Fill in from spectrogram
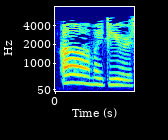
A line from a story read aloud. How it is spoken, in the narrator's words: said he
